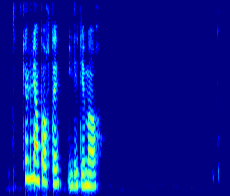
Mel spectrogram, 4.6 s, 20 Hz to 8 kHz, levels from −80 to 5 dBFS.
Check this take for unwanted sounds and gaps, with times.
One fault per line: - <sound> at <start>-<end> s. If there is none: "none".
none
